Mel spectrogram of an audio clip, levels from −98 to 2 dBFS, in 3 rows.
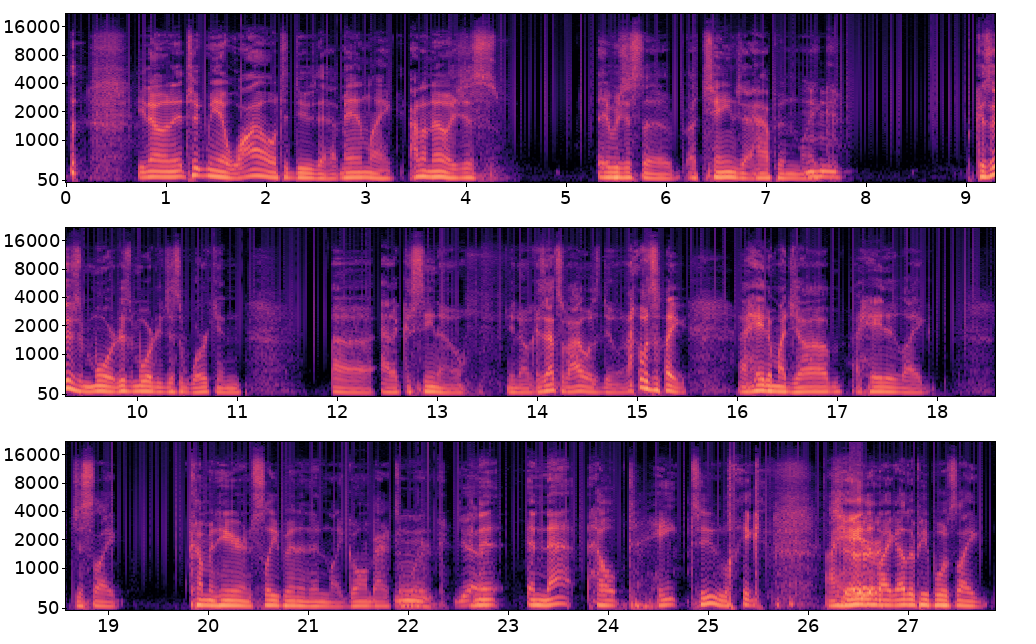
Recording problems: crackle, like an old record; faint; 30 dB below the speech

